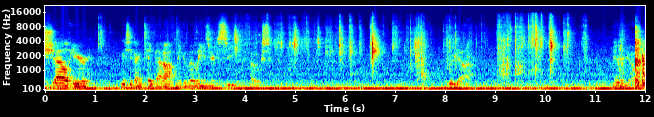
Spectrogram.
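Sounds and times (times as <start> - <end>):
steady low hum: 0.0 - 12.0
knife cutting and tearing membrane: 2.4 - 11.0.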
